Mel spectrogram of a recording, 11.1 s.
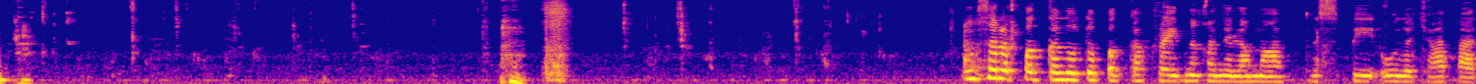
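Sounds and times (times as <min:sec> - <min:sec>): chewing crispy food: 0:00.1 - 0:07.7
throat vocal noise: 0:03.6 - 0:04.3.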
